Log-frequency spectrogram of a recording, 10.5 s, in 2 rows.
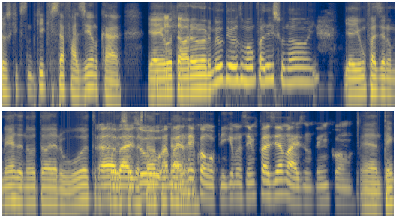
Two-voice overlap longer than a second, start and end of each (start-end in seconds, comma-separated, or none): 6.5-7.9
